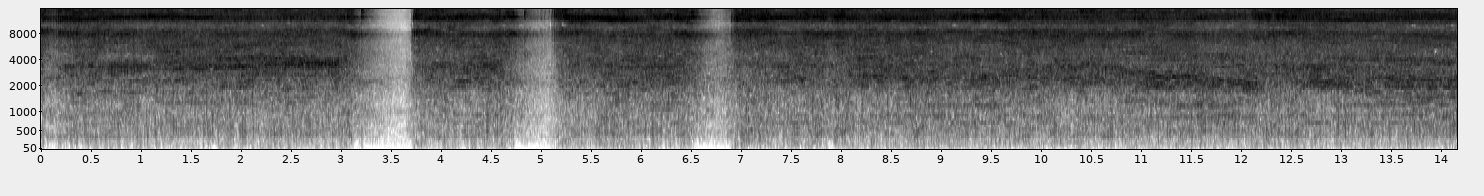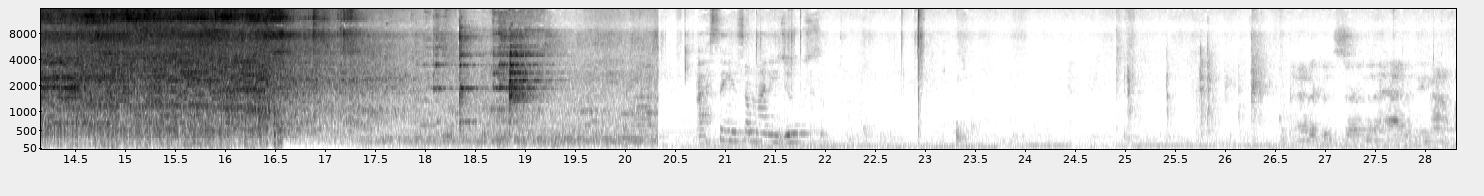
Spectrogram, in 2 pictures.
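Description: Corded electric chipping hammer with a chisel bit hammering up ceramic floor tile and the thinset beneath it. It runs loud and continuously, with three brief stops in the first seven seconds, and falls silent about two-thirds of the way through.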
